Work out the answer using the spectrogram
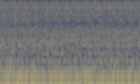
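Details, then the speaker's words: Restored classic car started on a small battery and left to warm up: a low, steady rumble with an even beat and no knocks or misses, a smooth, healthy warm-up idle. "She's sounding good."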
